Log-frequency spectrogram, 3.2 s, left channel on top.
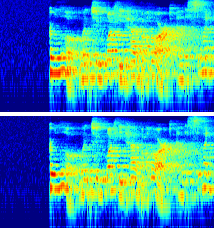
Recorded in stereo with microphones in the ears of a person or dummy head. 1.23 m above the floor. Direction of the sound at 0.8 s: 10° right (ahead or behind).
